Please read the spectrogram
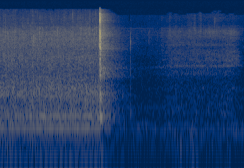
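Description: Countertop blender motor running steadily while pureeing thick potato soup, then switched off about a second in with a sharp click, after which it falls nearly silent.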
